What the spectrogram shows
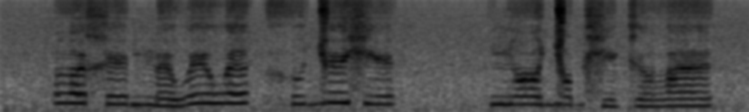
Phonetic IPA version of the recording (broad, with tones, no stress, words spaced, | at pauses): lˠø˦xøː˧b mœ˨wøː˦wə˦ | hu˧ɟøː˦xʲø˧ | ɲɔː˧ɟɔ˧b xʲø˨kʲu˨ lˠəː˧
